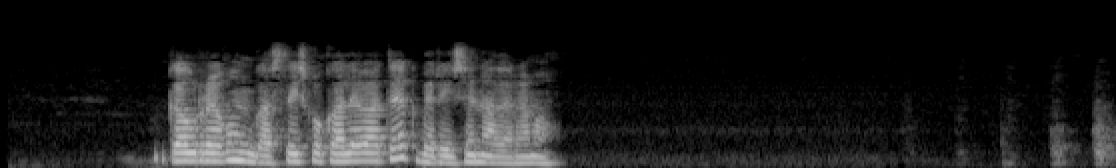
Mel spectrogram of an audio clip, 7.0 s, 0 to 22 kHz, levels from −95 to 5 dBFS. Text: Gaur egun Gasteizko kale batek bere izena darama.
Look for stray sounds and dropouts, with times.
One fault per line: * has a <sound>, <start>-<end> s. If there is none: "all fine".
all fine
